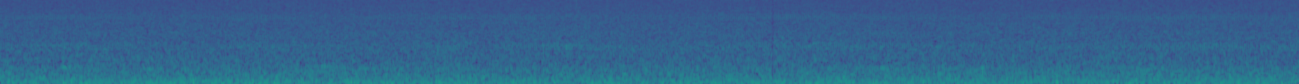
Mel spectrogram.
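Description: Steady hiss and background noise of an outdoor field recording played back, with no knocks or calls standing out.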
